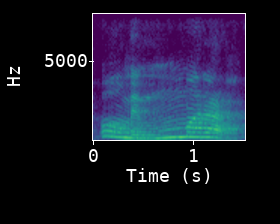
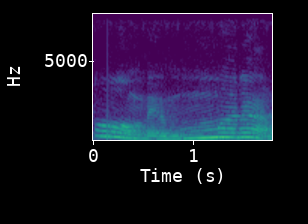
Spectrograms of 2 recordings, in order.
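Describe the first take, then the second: First: Loud, slow, drawn-out dialect "Oh, my mother"; Caribbean dialect, OH stretched long and high; dialect exclamation. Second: Very slow, drawn-out dialect "Oh, my mother"; Caribbean dialect, OH stretched with a falling tune; dialect exclamation. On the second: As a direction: draw out "Oh, my mother" like an island aunt. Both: Shown as a demonstration. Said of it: "Oh, my mother is one for real".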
